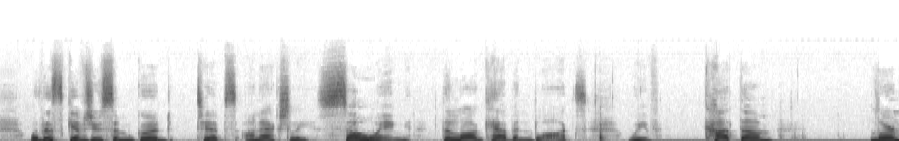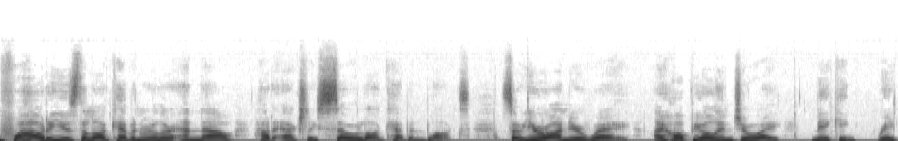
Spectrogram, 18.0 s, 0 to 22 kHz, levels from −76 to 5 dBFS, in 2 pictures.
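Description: At 6.38 s a DC step shifts the waveform's zero line by about -28 dBFS, and the offset holds to the end. A single low thump marks the jump while the sound carries on unchanged. The waveform sits off-centre afterwards, and a spectrogram shows a brief broadband stripe at the jump.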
